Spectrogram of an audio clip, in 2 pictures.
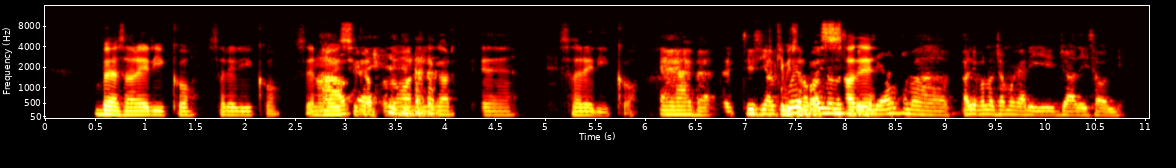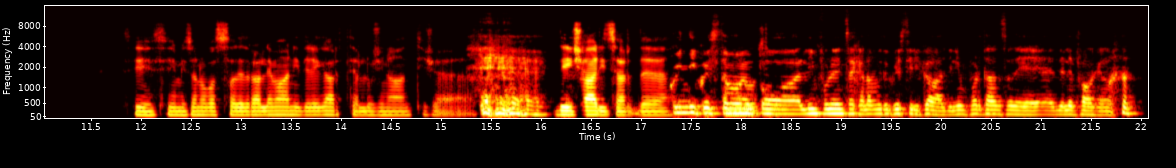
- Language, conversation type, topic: Italian, unstructured, Qual è il ricordo più bello della tua infanzia?
- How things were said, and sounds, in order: chuckle; "carte" said as "garte"; "carte" said as "garte"; chuckle; chuckle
